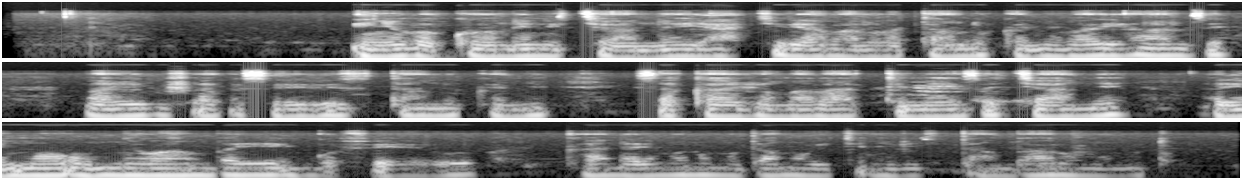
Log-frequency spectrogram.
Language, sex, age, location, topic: Kinyarwanda, male, 25-35, Huye, health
